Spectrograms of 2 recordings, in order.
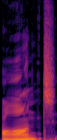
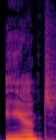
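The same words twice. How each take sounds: First: It is said with a Boston pronunciation. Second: It is said with a non-Boston pronunciation. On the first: "one of those Boston things, like how they say aunt" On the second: "instead of aunt"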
